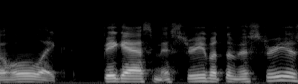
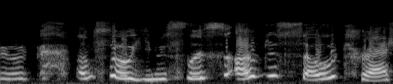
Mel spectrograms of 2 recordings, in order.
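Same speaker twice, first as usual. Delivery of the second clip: play-acted very high, very slow tearful blubber; 11 semitones higher, 4 dB louder than usual. Mocking a character who cries every episode: imitating Aaron crying. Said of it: "And Aaron cries, like, every single episode".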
